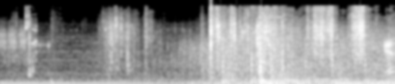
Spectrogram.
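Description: A rifle clicks and clatters as it is handled.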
